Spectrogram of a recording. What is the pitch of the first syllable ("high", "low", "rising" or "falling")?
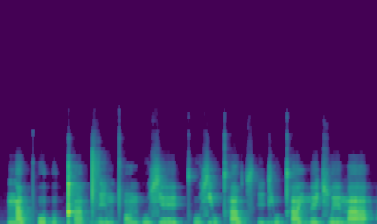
falling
